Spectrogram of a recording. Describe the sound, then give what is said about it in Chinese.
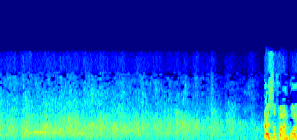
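An audience claps steadily for about five seconds during a talk on worship and praise, a dense, even wash of many hands at moderate loudness, before a man's voice cuts in to speak as it fades. “但反过来讲，这是跟我一样的人，你们大家拍手。”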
